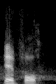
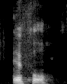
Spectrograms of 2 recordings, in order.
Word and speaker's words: Eiffel: is pronounced Iffle. No, it's not. Eiffel.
